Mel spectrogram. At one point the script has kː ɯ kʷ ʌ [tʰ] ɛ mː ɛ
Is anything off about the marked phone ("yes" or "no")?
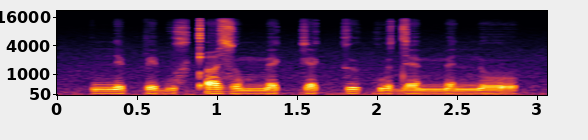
yes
